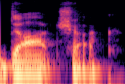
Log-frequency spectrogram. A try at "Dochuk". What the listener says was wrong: That is incorrect. So the T is silent, so it's Dochuk. It's not Dotchuk.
